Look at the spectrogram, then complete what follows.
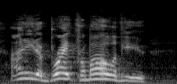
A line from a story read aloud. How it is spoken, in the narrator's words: said my toddler shouted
